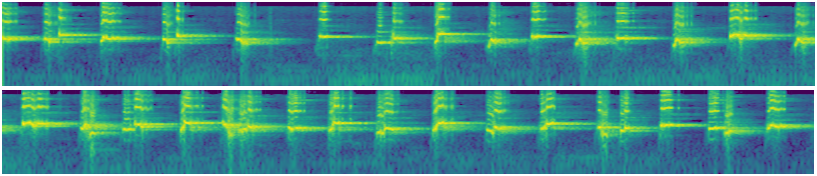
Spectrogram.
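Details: Sooty-headed bulbul singing a long continuous sequence of clear whistled phrases, each note beginning abruptly and dropping or rising briefly, repeated roughly twice a second with little pause; faint low murmur underneath.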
